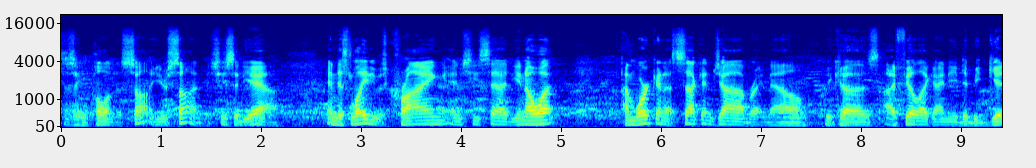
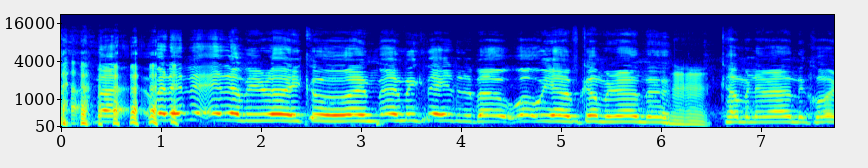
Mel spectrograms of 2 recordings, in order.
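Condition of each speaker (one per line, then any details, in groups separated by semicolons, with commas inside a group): No condition
Cerebral palsy; conductive learning therapy, therapeutic horseback riding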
